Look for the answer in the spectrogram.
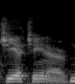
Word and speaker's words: Giacchino: It's Giacchino. Michael Giacchino. – Not Giacchino. – No, it's Giacchino. That's how you say his name. We are now corrected for all times.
